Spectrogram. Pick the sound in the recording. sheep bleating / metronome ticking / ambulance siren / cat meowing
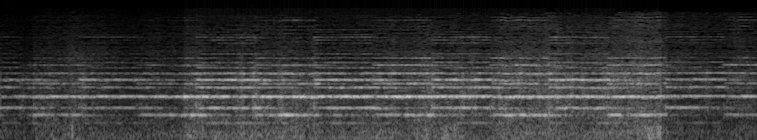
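ambulance siren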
